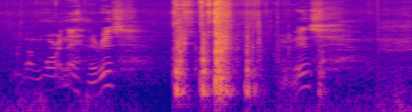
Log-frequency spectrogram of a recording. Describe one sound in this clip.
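Soil plugs knock into a metal wheelbarrow.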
